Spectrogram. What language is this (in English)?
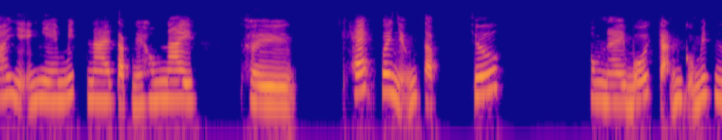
Vietnamese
